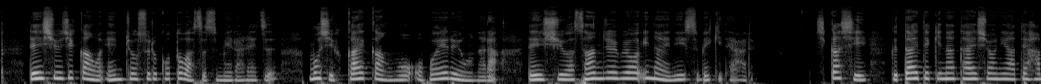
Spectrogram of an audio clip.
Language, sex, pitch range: Japanese, female, 205-255 Hz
